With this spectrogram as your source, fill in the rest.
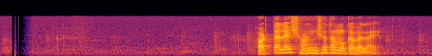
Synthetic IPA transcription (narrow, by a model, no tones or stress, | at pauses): hɔɾt̪aleʃɔɦiŋʃot̪amokabela̰e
